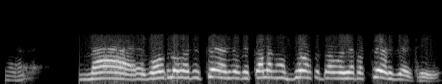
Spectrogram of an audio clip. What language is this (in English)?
Maithili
